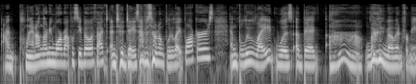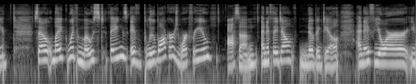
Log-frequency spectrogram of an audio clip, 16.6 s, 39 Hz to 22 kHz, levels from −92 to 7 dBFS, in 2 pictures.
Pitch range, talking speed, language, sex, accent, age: 165-210 Hz, 175 wpm, English, female, American, 20-39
